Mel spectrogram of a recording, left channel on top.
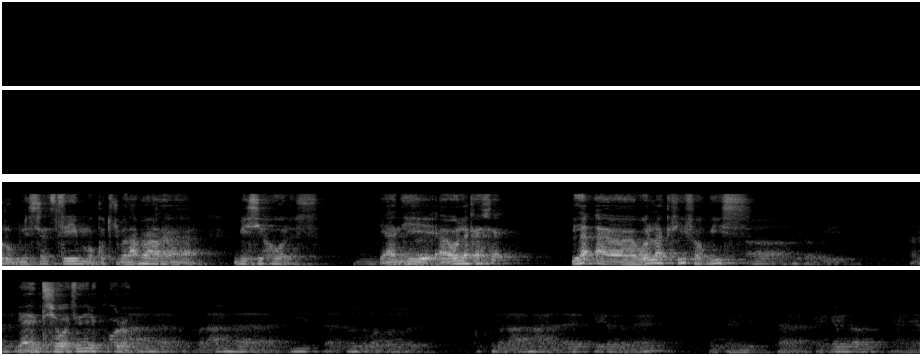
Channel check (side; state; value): left; silent; digital silence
